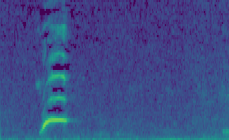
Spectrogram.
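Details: Common hill myna, singing to call the flock: a single loud rising whistle sweeping up and then holding level, with a quiet low background hum.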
